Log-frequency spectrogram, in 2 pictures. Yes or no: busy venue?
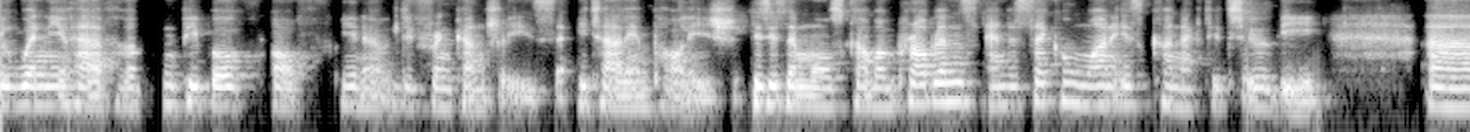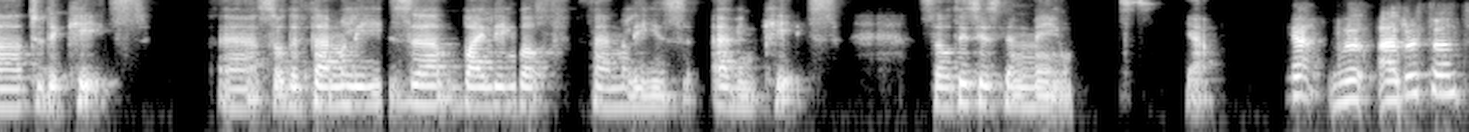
no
